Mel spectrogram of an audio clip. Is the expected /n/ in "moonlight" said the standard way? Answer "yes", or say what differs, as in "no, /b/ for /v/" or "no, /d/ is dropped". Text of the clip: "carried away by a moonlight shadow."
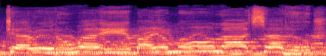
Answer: no, /n/ is dropped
